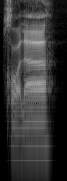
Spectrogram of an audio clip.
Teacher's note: So it essentially, it's the same as all of these long vowels. It's the short fatha and an aleph next to it. And so it lengthens the lam. So we end up having kho and la.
